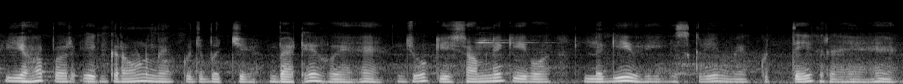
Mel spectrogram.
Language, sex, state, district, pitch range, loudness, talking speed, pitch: Hindi, male, Uttar Pradesh, Hamirpur, 120-135 Hz, -19 LUFS, 145 wpm, 125 Hz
